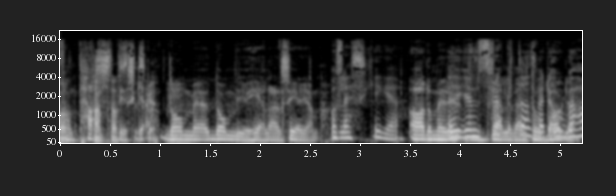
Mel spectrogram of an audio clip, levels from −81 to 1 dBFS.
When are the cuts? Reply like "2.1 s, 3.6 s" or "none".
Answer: 1.7 s, 2.2 s, 2.8 s, 4.3 s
